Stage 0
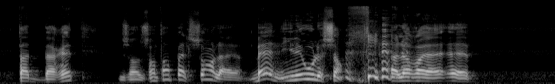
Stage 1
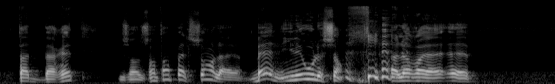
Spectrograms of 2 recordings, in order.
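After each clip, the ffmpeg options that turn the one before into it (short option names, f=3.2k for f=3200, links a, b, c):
-af "equalizer=f=125:t=o:w=1:g=7,equalizer=f=1k:t=o:w=1:g=-4,equalizer=f=2k:t=o:w=1:g=-10"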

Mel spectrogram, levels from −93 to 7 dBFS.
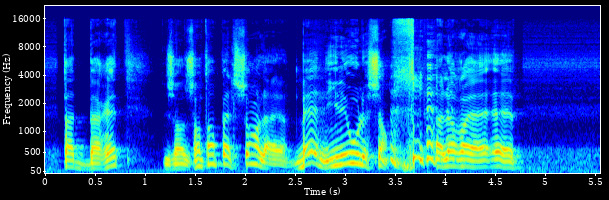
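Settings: -af "acompressor=threshold=-28dB:ratio=6,volume=5dB"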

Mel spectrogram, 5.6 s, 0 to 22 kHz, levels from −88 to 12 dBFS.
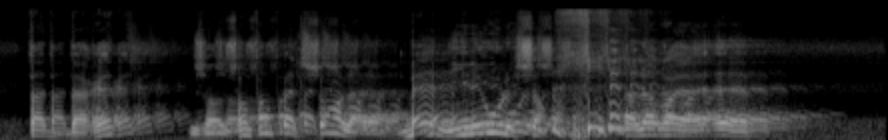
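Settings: -filter_complex "[0:a]asplit=6[a][b][c][d][e][f];[b]adelay=125,afreqshift=37,volume=-8dB[g];[c]adelay=250,afreqshift=74,volume=-14.9dB[h];[d]adelay=375,afreqshift=111,volume=-21.9dB[i];[e]adelay=500,afreqshift=148,volume=-28.8dB[j];[f]adelay=625,afreqshift=185,volume=-35.7dB[k];[a][g][h][i][j][k]amix=inputs=6:normalize=0,volume=-8dB"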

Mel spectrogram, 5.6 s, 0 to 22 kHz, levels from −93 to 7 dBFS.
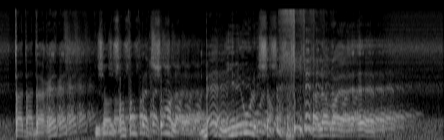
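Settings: -af "acompressor=threshold=-42dB:ratio=6,volume=6dB"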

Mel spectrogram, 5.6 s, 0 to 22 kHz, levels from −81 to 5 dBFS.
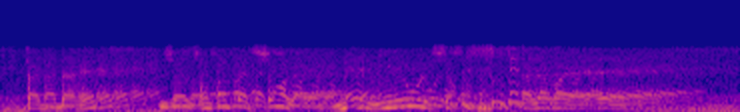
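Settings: -af "aeval=exprs='val(0)+0.5*0.00668*sgn(val(0))':c=same,firequalizer=gain_entry='entry(180,0);entry(340,-12);entry(2100,-8)':delay=0.05:min_phase=1,aresample=8000,aresample=44100,volume=7.5dB"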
